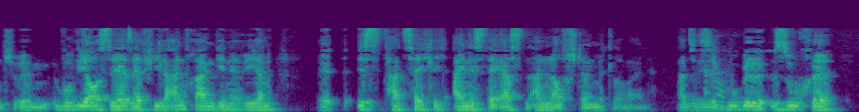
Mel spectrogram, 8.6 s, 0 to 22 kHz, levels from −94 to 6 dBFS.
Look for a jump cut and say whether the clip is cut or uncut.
uncut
